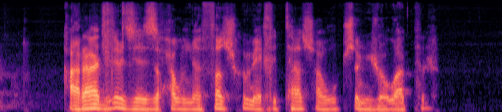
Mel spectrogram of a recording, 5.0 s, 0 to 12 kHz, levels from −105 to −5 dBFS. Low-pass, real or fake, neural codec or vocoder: 10.8 kHz; fake; codec, 24 kHz, 3 kbps, HILCodec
